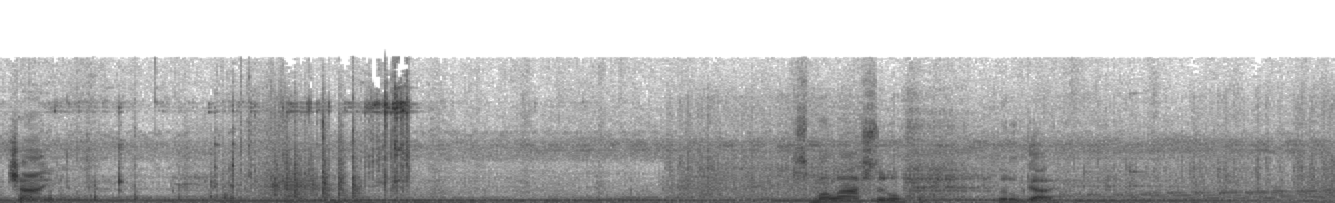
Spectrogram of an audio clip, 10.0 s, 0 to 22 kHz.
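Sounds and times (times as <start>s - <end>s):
chain clanking: 0.0s - 3.4s.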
